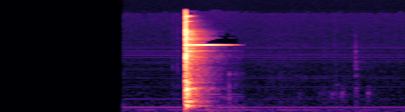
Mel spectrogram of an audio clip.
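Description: One sharp hammer tap on a pointed punch held against the snowmobile's metal tunnel, about two seconds in, with a short high metallic ring after it. The tap punches a centre mark for a drill hole.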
